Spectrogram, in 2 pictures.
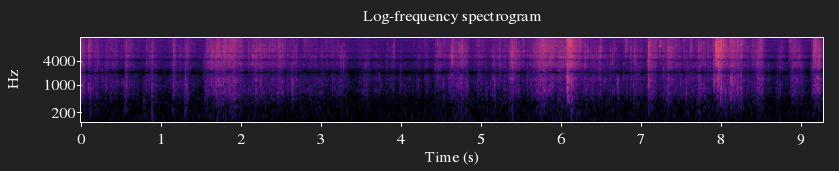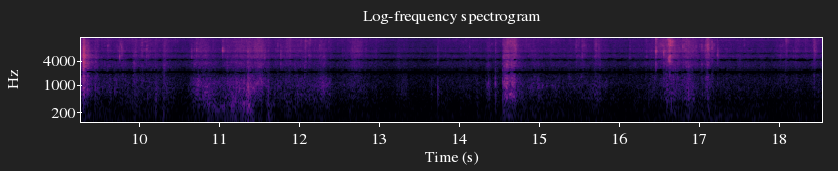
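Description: Fabric rustling and crinkling in irregular bursts as gloved hands rummage through the crammed pockets of a pair of military pants and pull out the small items and cables packed inside.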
